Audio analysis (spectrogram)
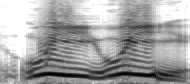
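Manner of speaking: very high, loud "ouille" squeals; yelping in pain. A narrator's reading. Boy holding his nose after the door hit him, yelping. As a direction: squeal twice as if your nose is hurt. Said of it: "il faisait".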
